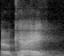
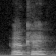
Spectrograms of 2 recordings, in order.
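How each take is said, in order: First: Rising, questioning "Okay?"; unsure. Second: High, simple OKAY of agreement; agreeing. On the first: Chuck checking she heard her lover right, unsure. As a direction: say "Okay?" as a doubtful echo, pitched up. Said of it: "unsure if she heard right". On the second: Simone cutting in to accept the proposal, agreeing. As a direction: say "Okay" as a quick, high-pitched yes. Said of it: "Simone agrees with a nod". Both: A narrator's reading.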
